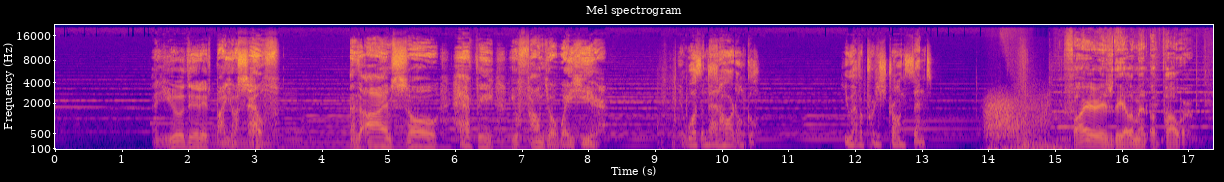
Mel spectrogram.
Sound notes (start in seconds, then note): none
